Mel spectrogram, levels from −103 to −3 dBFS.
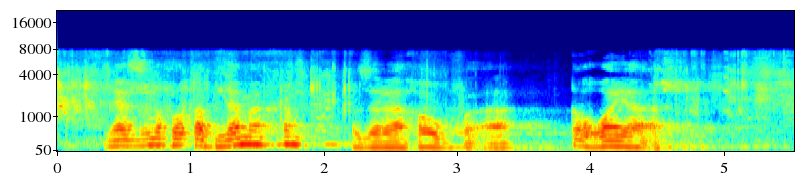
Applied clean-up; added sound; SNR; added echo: none; Sliding door; 19 dB; reverberation time 2.0 s.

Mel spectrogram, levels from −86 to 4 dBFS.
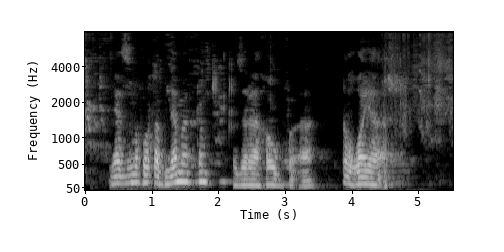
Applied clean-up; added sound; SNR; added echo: classical method WPE with log-MMSE.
